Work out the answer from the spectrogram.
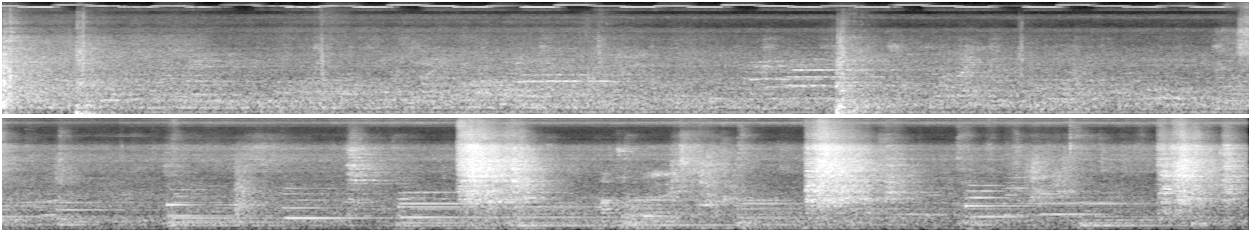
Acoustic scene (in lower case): cafe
